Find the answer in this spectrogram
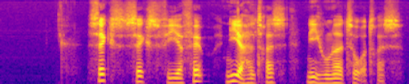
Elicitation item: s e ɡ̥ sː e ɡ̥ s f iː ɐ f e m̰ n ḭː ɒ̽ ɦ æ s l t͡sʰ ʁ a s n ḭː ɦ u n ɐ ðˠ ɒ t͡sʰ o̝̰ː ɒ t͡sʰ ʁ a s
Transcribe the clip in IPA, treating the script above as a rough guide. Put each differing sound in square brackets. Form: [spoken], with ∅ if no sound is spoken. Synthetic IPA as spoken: s e ɡ̥ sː e ɡ̥ s f iː ɐ f e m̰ n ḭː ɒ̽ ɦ æ [∅] l t͡sʰ ʁ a s n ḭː ɦ u n ɐ ðˠ ɒ t͡sʰ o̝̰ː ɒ t͡sʰ ʁ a s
